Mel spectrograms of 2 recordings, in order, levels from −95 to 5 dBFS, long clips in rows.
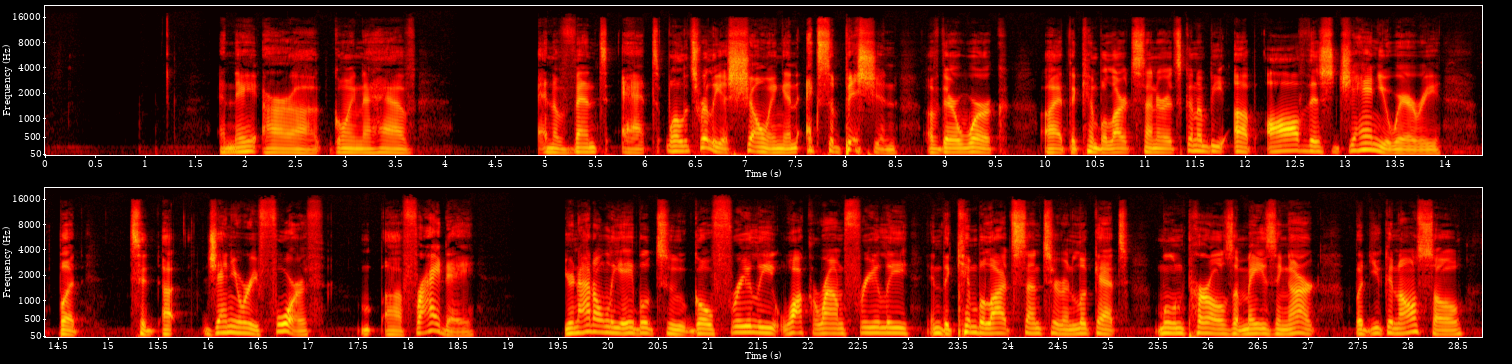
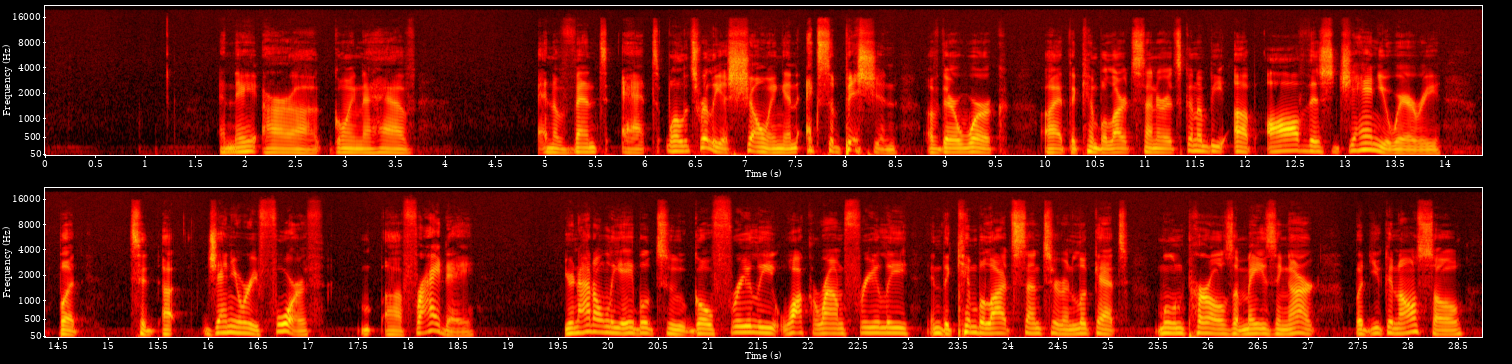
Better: first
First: none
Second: hiss; faint; throughout; 30 dB below the speech

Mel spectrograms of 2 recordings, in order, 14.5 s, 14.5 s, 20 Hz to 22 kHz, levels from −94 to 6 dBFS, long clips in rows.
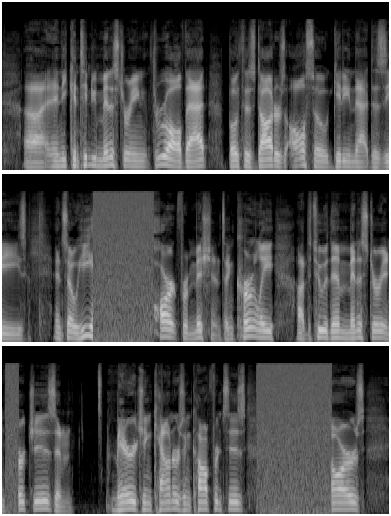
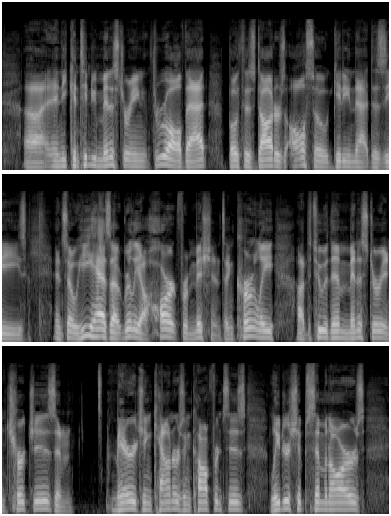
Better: second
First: audio cutting out; filled with static; at 6 s for 1 s, at 9.5 s and at 13 s for 1 s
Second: none

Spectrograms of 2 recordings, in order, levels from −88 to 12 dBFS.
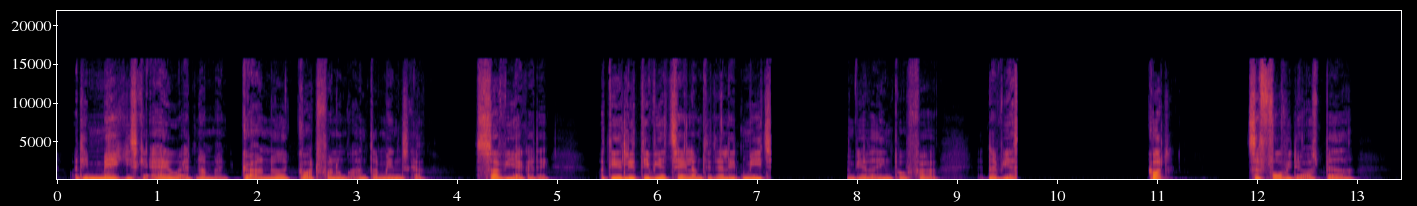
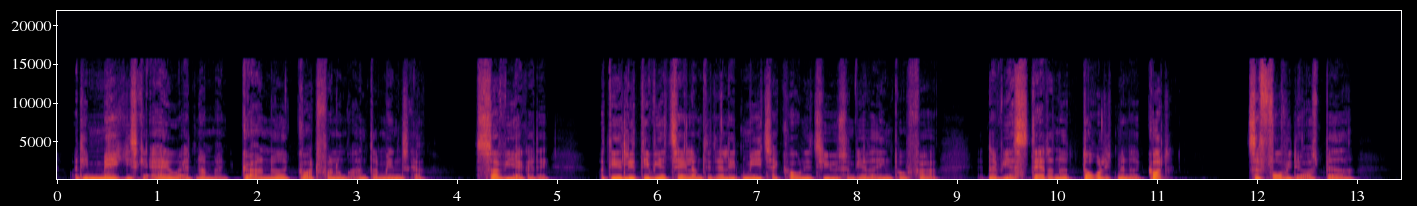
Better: second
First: audio cutting out; at 7 s for 1 s and at 9.5 s for 1.5 s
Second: none

